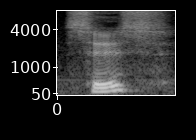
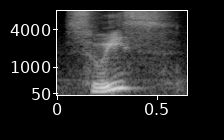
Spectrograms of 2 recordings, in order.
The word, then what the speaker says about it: Seuss: that down is because people always mispronounce seuss it's swiss huh that's just me being pedantic and i'm sure i didn't even get that right dr soyuz or dr zeus but they also point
